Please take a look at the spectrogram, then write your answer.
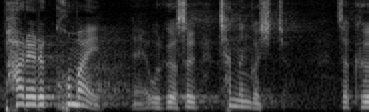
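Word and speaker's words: παρέρχομαι: 헬라어 단어에 파레르코마이라는 단어가 있습니다. 파레르코마이. 한번 따라 파레르코마이. 네, 굉장히 발음도 좋습니다.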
